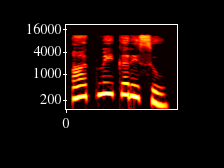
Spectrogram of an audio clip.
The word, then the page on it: ಆತ್ಮೀಕರಿಸು: ātmīkarisu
